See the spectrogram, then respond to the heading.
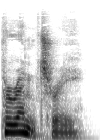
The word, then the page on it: peremptory: British English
